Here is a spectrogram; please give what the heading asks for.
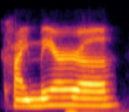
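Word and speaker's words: Khimara: And then the other one is on my podcast, which is called Chimera, but it's spelled k h i m a r a which is the Greek spelling.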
